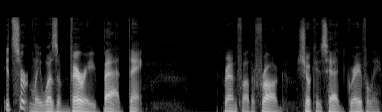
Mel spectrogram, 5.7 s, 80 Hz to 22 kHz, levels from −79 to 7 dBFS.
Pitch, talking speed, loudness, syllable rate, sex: 105 Hz, 135 wpm, -21 LUFS, 4.6 syllables/s, male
